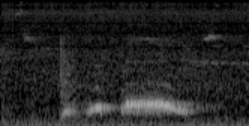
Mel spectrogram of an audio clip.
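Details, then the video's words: Spotted dove lure call for drawing in other doves: two short mellow coos followed by a drawn-out, steady, hollow coo, heard clearly over a faint, low background hum. "Suara Burung Tekukur Kampung - Suara Panggilan Pikat Terkukur"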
